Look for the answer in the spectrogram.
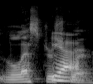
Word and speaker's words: Leicester: Our gentlemen, the Sleaford Mods, who are coming up later, confirmed that we shall be pronouncing it Leicester Square.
